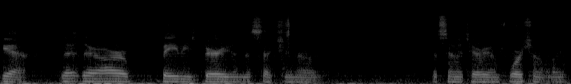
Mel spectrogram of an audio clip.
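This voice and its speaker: Somewhat breathy and flat in intonation, a man speaks at medium pitch and a fairly quick pace, broken by long, frequent pauses. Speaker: paranormal investigator. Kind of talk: live ghost hunt narration. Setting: outdoors at a cemetery at night. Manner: halting, many fillers; slightly slurred.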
